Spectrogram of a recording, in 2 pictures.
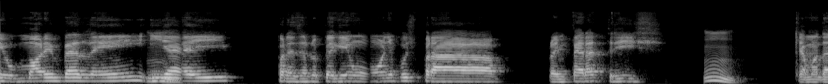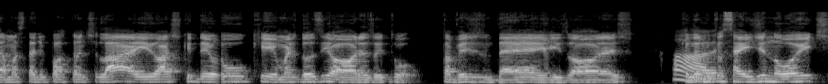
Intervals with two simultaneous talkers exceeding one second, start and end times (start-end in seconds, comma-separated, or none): none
